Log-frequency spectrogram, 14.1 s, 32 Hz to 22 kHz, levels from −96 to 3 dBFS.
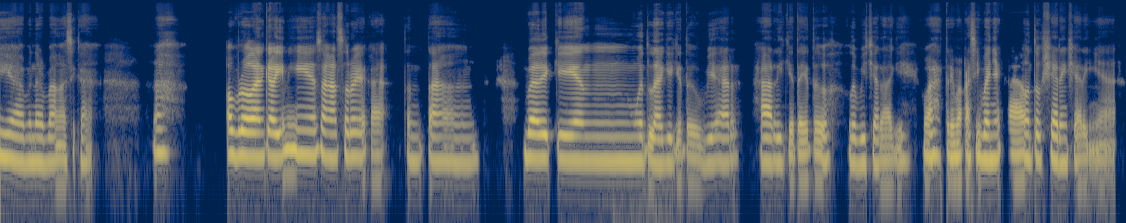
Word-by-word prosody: Iya, 220 Hz, -1 st, +2 dB, 0.2 s
bener 195 Hz, 0 st, -1 dB
banget 105 Hz, -, -2 dB
sih, -, -, -12 dB
Kak. 95 Hz, -, -7 dB, 0.8 s
Ah, 255 Hz, 0 st, -1 dB, 0.8 s
obrolan 230 Hz, -1 st, +7 dB
kali 225 Hz, -1 st, +8 dB
ini 280 Hz, -, +3 dB, 0.4 s
sangat 225 Hz, -2 st, +3 dB
seru 225 Hz, -1 st, 0 dB
ya -, -, -2 dB
Kak, 115 Hz, 0 st, -5 dB, 0.3 s
tentang 200 Hz, -1 st, -4 dB, 1.0 s
balikin 215 Hz, -1 st, +4 dB, 0.6 s
mood 200 Hz, 0 st, -1 dB
lagi, 185 Hz, 0 st, +1 dB
gitu 120 Hz, -, -6 dB, 0.2 s
biar 195 Hz, 0 st, -2 dB, 0.4 s
hari 195 Hz, 0 st, +2 dB
kita 115 Hz, 0 st, -3 dB
itu 120 Hz, -, -5 dB, 0.4 s
lebih 190 Hz, 0 st, -1 dB
cerah 100 Hz, -, -3 dB
lagi. 100 Hz, -, -7 dB, 0.3 s
Wah, 235 Hz, -, +2 dB
terima 115 Hz, 0 st, +1 dB
kasih 225 Hz, 0 st, 0 dB
banyak 210 Hz, +1 st, +2 dB
Kak, 120 Hz, -1 st, +1 dB
untuk 215 Hz, 0 st, -2 dB
sharing-sharing-nya. 195 Hz, -2 st, -3 dB
200 Hz, 135 wpm, -22 LUFS, 190-220 Hz, 1.0 s, kali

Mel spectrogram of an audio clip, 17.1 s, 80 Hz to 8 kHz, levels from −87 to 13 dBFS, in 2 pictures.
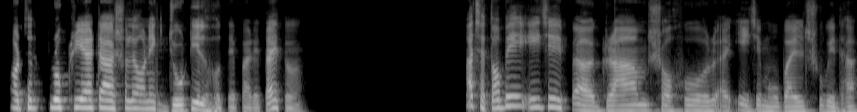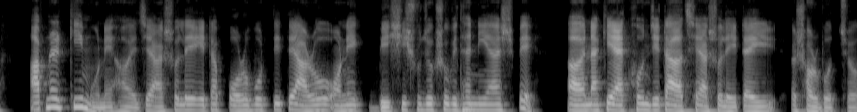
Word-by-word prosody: অর্থাৎ, 200 Hz, +1 st, +3 dB, 0.2 s
প্রক্রিয়াটা 210 Hz, 0 st, +6 dB
আসলে 195 Hz, +1 st, 0 dB
অনেক 185 Hz, -1 st, +2 dB
জটিল 140 Hz, +3 st, +5 dB
হতে 105 Hz, 0 st, -4 dB
পারে, 105 Hz, -1 st, -5 dB
তাইতো? 205 Hz, -, +1 dB, 1.8 s
আচ্ছা, -, -, +2 dB
তবে 210 Hz, +5 st, +3 dB, 0.2 s
এই 220 Hz, -, +1 dB
যে 230 Hz, -, +3 dB, 0.3 s
আ -, -, +4 dB, 0.2 s
গ্রাম, 135 Hz, +1 st, +1 dB, 0.2 s
শহর 130 Hz, -1 st, -3 dB, 0.2 s
আ -, -, -4 dB, 0.2 s
এই 135 Hz, -, -3 dB
যে 140 Hz, -, -4 dB
মোবাইল 120 Hz, +1 st, -1 dB
সুবিধা, 120 Hz, -3 st, -4 dB, 0.4 s
আপনার 220 Hz, +6 st, +2 dB
কি 230 Hz, -, 0 dB, 0.2 s
মনে 110 Hz, +1 st, -3 dB
হয় 115 Hz, -3 st, -3 dB
যে 135 Hz, -, -3 dB
আসলে 145 Hz, +4 st, -4 dB
এটা 150 Hz, +2 st, -4 dB
পরবর্তীতে 145 Hz, +4 st, -3 dB
আরো 135 Hz, +3 st, 0 dB, 0.2 s
অনেক 140 Hz, +1 st, -2 dB, 0.2 s
বেশি 115 Hz, +6 st, 0 dB
সুযোগ 155 Hz, -1 st, -2 dB
সুবিধা 155 Hz, -1 st, 0 dB
নিয়ে 150 Hz, 0 st, -1 dB
আসবে? 135 Hz, -1 st, -4 dB, 0.4 s
আ -, -, +6 dB, 0.2 s
নাকি 145 Hz, +3 st, +1 dB
এখন 135 Hz, +4 st, -3 dB
যেটা 145 Hz, 0 st, +1 dB
আছে 125 Hz, +2 st, -5 dB
আসলে 125 Hz, 0 st, -2 dB
এটাই 125 Hz, 0 st, +1 dB, 0.4 s
আ -, -, -3 dB
সর্বোচ্চ? 110 Hz, -4 st, -2 dB
140 Hz, 155 wpm, -23 LUFS, 125-160 Hz, 1.8 s, প্রক্রিয়াটা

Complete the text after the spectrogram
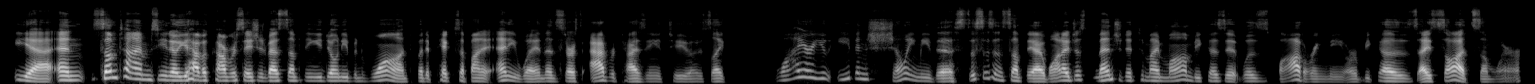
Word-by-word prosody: Yeah, 170 Hz, -10 st, +6 dB
and 200 Hz, -1 st, +6 dB
sometimes, 265 Hz, -, +3 dB
you 210 Hz, -, -4 dB
know, 190 Hz, -1 st, +6 dB
you 190 Hz, +1 st, +4 dB
have 200 Hz, -2 st, +6 dB
a -, -, +4 dB
conversation 180 Hz, -1 st, 0 dB
about 170 Hz, 0 st, +6 dB
something 175 Hz, -1 st, -6 dB
you 170 Hz, -, -7 dB
don't 170 Hz, -1 st, -1 dB
even 150 Hz, -3 st, -10 dB
want, 170 Hz, -7 st, 0 dB
but 155 Hz, -2 st, -6 dB
it -, -, -9 dB
picks 170 Hz, -, -4 dB
up -, -, -5 dB
on 150 Hz, -1 st, -1 dB
it 140 Hz, -, -5 dB
anyway 150 Hz, -9 st, -1 dB
and 140 Hz, -, -8 dB
then 145 Hz, -1 st, -6 dB
starts 145 Hz, +1 st, -3 dB
advertising 140 Hz, -6 st, 0 dB
it 130 Hz, -, -21 dB
to 135 Hz, -, -18 dB
you, 130 Hz, -1 st, -11 dB
and 135 Hz, -, -16 dB
it's 130 Hz, +1 st, -22 dB
like, 140 Hz, -1 st, -6 dB, 0.5 s
"Why 215 Hz, -, -10 dB
are 325 Hz, -, -4 dB
you 275 Hz, -3 st, -11 dB
even 260 Hz, +2 st, -12 dB
showing 240 Hz, -3 st, -11 dB
me 160 Hz, -2 st, -12 dB
this, 140 Hz, +1 st, -4 dB
this 220 Hz, +6 st, -9 dB
isn't 245 Hz, -9 st, -11 dB
something 160 Hz, -6 st, -2 dB
I 140 Hz, 0 st, +7 dB
want, 140 Hz, +7 st, -1 dB
I -, -, +5 dB
just 210 Hz, +2 st, -11 dB
mentioned 200 Hz, +2 st, 0 dB
it 180 Hz, -, -9 dB
to 210 Hz, -, -19 dB
my 175 Hz, -1 st, -1 dB
mom 170 Hz, +6 st, -6 dB
because 155 Hz, -1 st, -11 dB
it 145 Hz, -, -7 dB
was 150 Hz, 0 st, -12 dB
bothering 130 Hz, -, -4 dB
me 120 Hz, -1 st, -20 dB
or 130 Hz, +1 st, -13 dB
because 145 Hz, -3 st, -2 dB
I 140 Hz, -, +5 dB
saw 140 Hz, -, +3 dB
it -, -, +1 dB
somewhere." 125 Hz, -1 st, -14 dB
170 Hz, 240 wpm, -22 LUFS, 140-200 Hz, 0.5 s, I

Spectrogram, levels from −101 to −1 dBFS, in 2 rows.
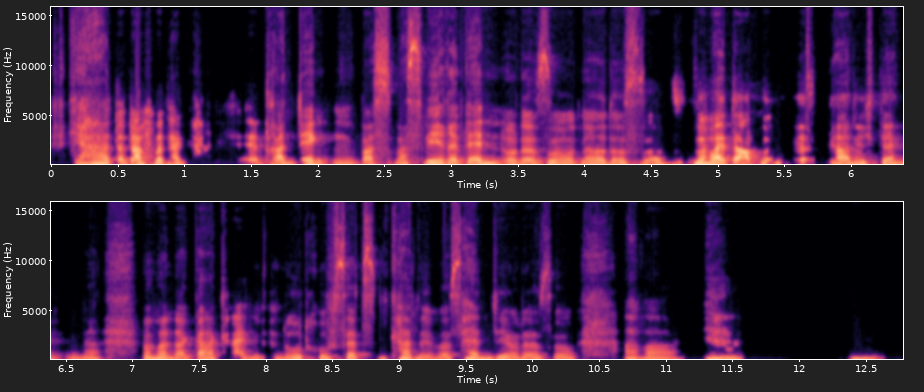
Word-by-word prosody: Ja, 210 Hz, +4 st, +3 dB
da -, -, +1 dB
darf 210 Hz, +2 st, +6 dB
man 205 Hz, 0 st, +5 dB
dann 180 Hz, -1 st, +1 dB
gar -, -, -11 dB
nicht, -, -, -33 dB
äh, 190 Hz, -, 0 dB
dran 180 Hz, -2 st, +1 dB
denken, 200 Hz, -5 st, 0 dB
was 180 Hz, 0 st, -1 dB
was 195 Hz, 0 st, 0 dB
wäre 200 Hz, -1 st, +4 dB
denn 200 Hz, +6 st, +2 dB
oder 190 Hz, 0 st, -1 dB
so, 200 Hz, 0 st, -1 dB
ne? 215 Hz, +4 st, -1 dB
Das, 225 Hz, -1 st, -3 dB
äh -, -, -3 dB, 0.2 s
soweit 275 Hz, +4 st, +6 dB
darf -, -, +10 dB
man 285 Hz, -4 st, -5 dB
das 290 Hz, +2 st, -4 dB
gar 255 Hz, -4 st, +5 dB
nicht 305 Hz, +1 st, -4 dB
denken, 255 Hz, -1 st, -3 dB
ne? 245 Hz, +2 st, -8 dB, 0.3 s
Wenn 210 Hz, 0 st, -1 dB
man 210 Hz, -2 st, 0 dB
da 190 Hz, -1 st, -3 dB
gar 190 Hz, +1 st, -1 dB
keinen 185 Hz, -1 st, -6 dB
Notruf 215 Hz, +2 st, -5 dB
setzen 200 Hz, 0 st, -4 dB
kann 205 Hz, -2 st, -2 dB
übers 195 Hz, +2 st, -7 dB
Handy 225 Hz, 0 st, -1 dB
oder 200 Hz, 0 st, -5 dB
so. 210 Hz, +1 st, -9 dB, 0.3 s
Aber 180 Hz, -1 st, -5 dB, 0.2 s
ja, 210 Hz, +1 st, -2 dB, 1.0 s
mhm? 215 Hz, +1 st, -7 dB
205 Hz, 195 wpm, -23 LUFS, 190-225 Hz, 1.0 s, darf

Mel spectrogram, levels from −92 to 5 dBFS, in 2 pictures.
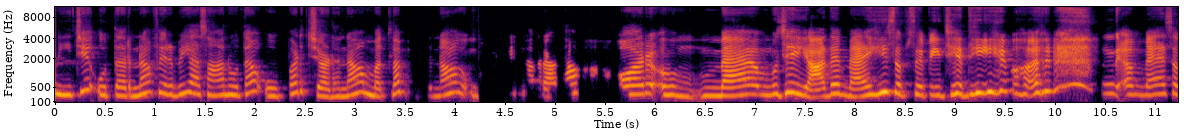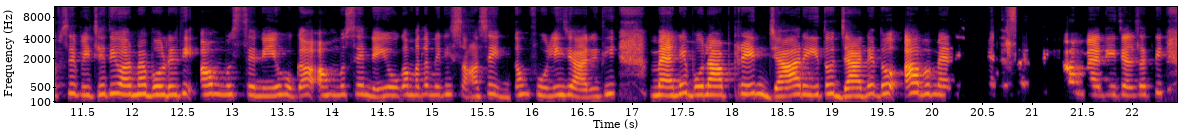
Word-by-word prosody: नीचे 275 Hz, +6 st, 0 dB, 0.2 s
उतरना 250 Hz, +3 st, -2 dB
फिर 330 Hz, -5 st, -4 dB
भी 285 Hz, +5 st, -2 dB
आसान 270 Hz, -4 st, -2 dB
होता 270 Hz, +2 st, -2 dB
है, 365 Hz, -, -2 dB
ऊपर 235 Hz, +8 st, -4 dB
चढ़ना 245 Hz, -1 st, -2 dB
मतलब 285 Hz, +4 st, -3 dB, 0.2 s
इतना 240 Hz, +4 st, -4 dB
मुश्किल 265 Hz, -1 st, -15 dB
लग 235 Hz, -2 st, -10 dB
रहा 215 Hz, -1 st, 0 dB
था। 290 Hz, +7 st, -1 dB, 0.5 s
और 285 Hz, +2 st, +4 dB
अ, 295 Hz, -2 st, 0 dB
मैं 245 Hz, +2 st, +1 dB
मुझे 290 Hz, +4 st, +2 dB
याद 235 Hz, -3 st, +5 dB
है, 305 Hz, -, +5 dB
मैं 220 Hz, -2 st, +3 dB
ही 280 Hz, +7 st, +5 dB
सबसे 295 Hz, -4 st, -2 dB
पीछे 270 Hz, +4 st, +2 dB
थी। 335 Hz, +4 st, +5 dB
और 330 Hz, +1 st, +1 dB, 0.5 s
म 275 Hz, -2 st, -1 dB
मैं 275 Hz, +3 st, 0 dB
सबसे 295 Hz, +1 st, -5 dB
पीछे 260 Hz, +1 st, -4 dB
थी 305 Hz, -, +1 dB
और 280 Hz, -2 st, +2 dB
मैं 285 Hz, +1 st, +1 dB
बोल 270 Hz, +2 st, +1 dB
रही 270 Hz, 0 st, -2 dB
थी, 310 Hz, +2 st, -3 dB
"अब 285 Hz, +1 st, +2 dB
मुझसे 275 Hz, -1 st, -6 dB
नहीं 240 Hz, +1 st, -2 dB
होगा, 260 Hz, -1 st, -2 dB
अब 255 Hz, -, +1 dB
मुझसे 275 Hz, +1 st, -7 dB
नहीं 235 Hz, -2 st, -2 dB
होगा" 255 Hz, +1 st, -3 dB
मतलब 265 Hz, +1 st, -6 dB
मेरी 260 Hz, +2 st, -8 dB
साँसें 255 Hz, 0 st, -4 dB
एकदम 260 Hz, +3 st, -7 dB
फूली 260 Hz, -1 st, -3 dB
जा 235 Hz, -6 st, +2 dB
रही 215 Hz, +2 st, -4 dB
थी। 295 Hz, +5 st, -6 dB, 0.5 s
मैंने 255 Hz, +4 st, +5 dB
बोला 270 Hz, 0 st, +5 dB
"अब 265 Hz, 0 st, +1 dB
ट्रेन 290 Hz, 0 st, +2 dB
जा 240 Hz, +3 st, +7 dB
रही 275 Hz, -1 st, 0 dB
तो 300 Hz, -, -1 dB
जाने 240 Hz, +4 st, +4 dB
दो, 295 Hz, +1 st, -3 dB
अब 295 Hz, +2 st, +4 dB
मैं 270 Hz, -1 st, 0 dB
नहीं 280 Hz, -, -17 dB, 0.2 s
चल -, -, -9 dB, 0.2 s
सकती, 330 Hz, +2 st, -9 dB, 0.4 s
अब 350 Hz, -, +1 dB
मैं 270 Hz, -1 st, +5 dB
नहीं 270 Hz, 0 st, -3 dB
चल 255 Hz, -1 st, +1 dB
सकती।" 270 Hz, +4 st, -5 dB
270 Hz, 190 wpm, -20 LUFS, 250-295 Hz, 0.5 s, जा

